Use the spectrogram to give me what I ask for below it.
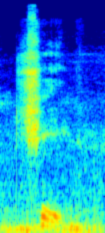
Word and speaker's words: Cee: So I depart O Logoso, heading for, I think it's pronounced Chi, C-E-E.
